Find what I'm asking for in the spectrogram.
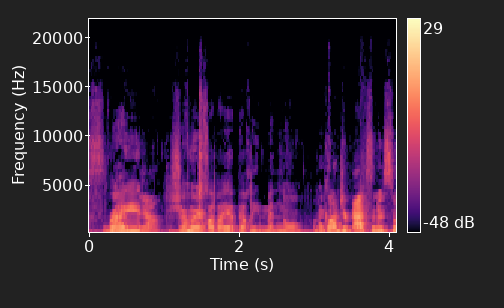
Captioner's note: speaking french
